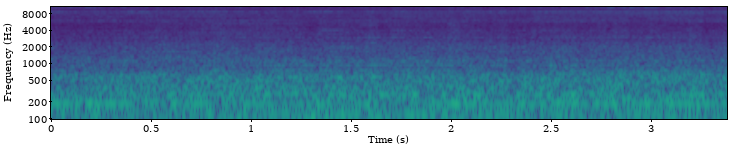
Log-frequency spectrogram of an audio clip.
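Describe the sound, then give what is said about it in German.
A steady, loud rumble of an electric train heard from inside the driver's cab, descending a steep 70 per mille gradient after a pass summit while the driver brakes down to about 25 km/h, with continuous low mechanical droning and a faint high whine throughout, no voices. “Äh 70 Promille runter, jetzt geht es ganz steil runter, jetzt muss ich den Zug abbremsen.”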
